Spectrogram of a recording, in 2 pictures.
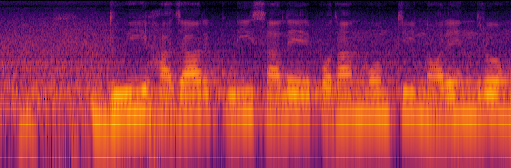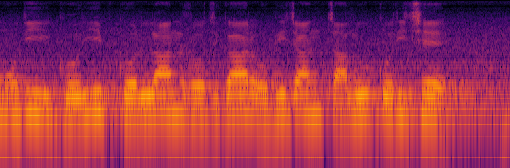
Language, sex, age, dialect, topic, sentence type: Bengali, male, 46-50, Western, banking, statement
